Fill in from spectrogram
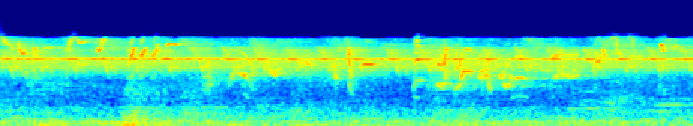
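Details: A champion white-eye sings steadily, its high, thin notes tumbling together into a fast, unbroken twittering chatter.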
